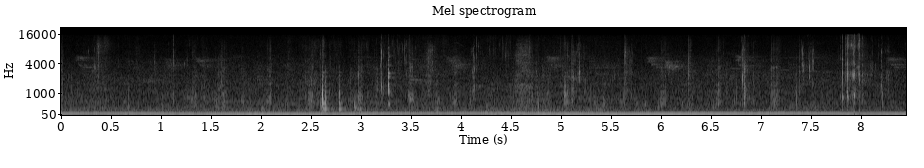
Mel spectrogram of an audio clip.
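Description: Close-up eating sounds, a man chewing and biting food eaten by hand: scattered short crunches and mouth clicks, the loudest cluster just before the end. A steady low hum runs underneath.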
